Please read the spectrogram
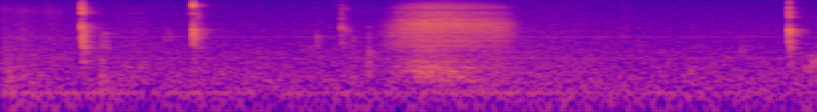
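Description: A man tasting a mouthful of stout: two sharp lip smacks about half a second and a second and a half in, then a long breath out lasting about a second, and another smack just before he speaks.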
